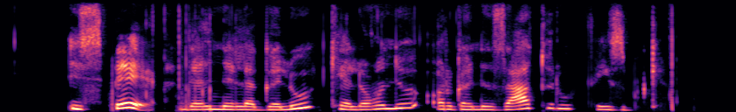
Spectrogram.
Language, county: Lithuanian, Vilnius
